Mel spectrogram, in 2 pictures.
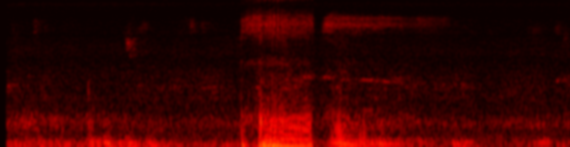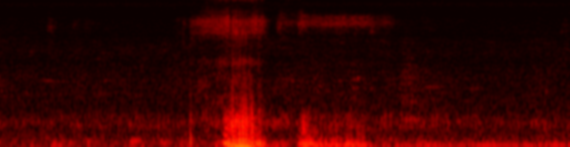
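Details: Snoring: two loud, rough snoring breaths about seven seconds apart, with quiet breathing between them, in a quiet room.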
